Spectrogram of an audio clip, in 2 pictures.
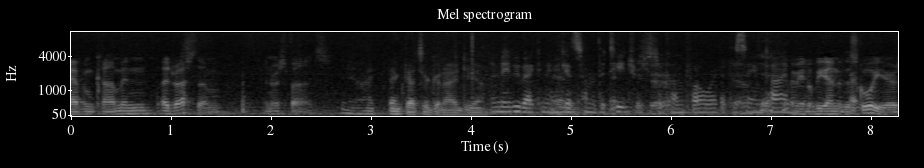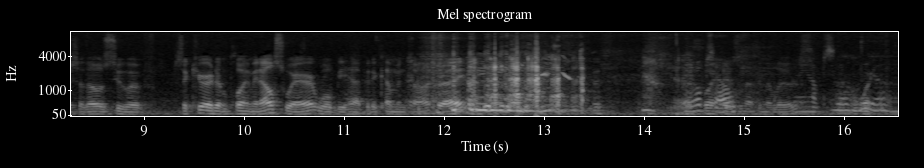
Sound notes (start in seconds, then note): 11.7 laughter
